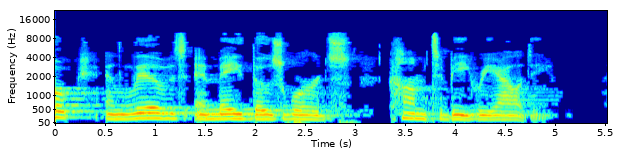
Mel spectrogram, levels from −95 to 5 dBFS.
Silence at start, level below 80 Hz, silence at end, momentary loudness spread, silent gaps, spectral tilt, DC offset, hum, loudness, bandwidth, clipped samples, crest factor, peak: 0 s; -54 dBFS; 0.55 s; 14 LU; 3.25-3.33 s; -5.5 dB/octave; under 0.1%; none; -27 LUFS; 10 kHz; under 0.1%; 14 dB; -12 dBFS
